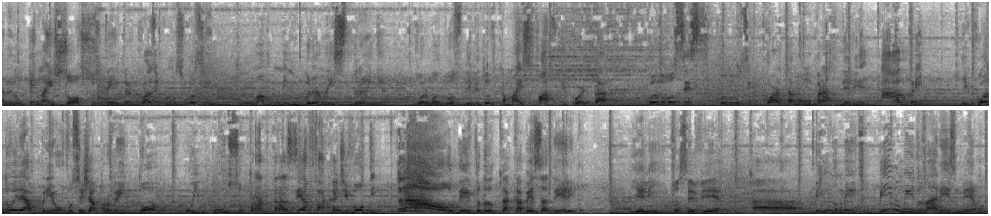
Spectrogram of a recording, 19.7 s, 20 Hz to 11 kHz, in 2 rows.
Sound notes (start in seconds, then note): 13.8 stabbing sound effect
